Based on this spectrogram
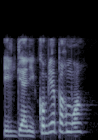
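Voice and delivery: pitched high on "combien par mois"; questioning intonation. Shown as a demonstration. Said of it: "Avec intonation".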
